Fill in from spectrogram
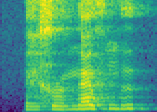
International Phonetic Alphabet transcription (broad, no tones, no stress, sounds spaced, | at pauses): ɛ̤ x ə˞ n̪ æ xʷ ŋ ɨ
